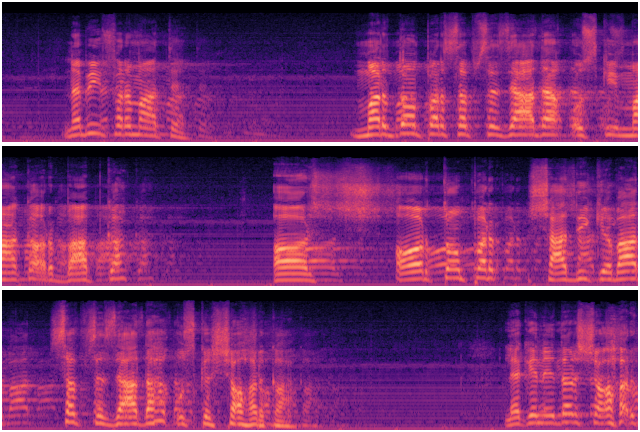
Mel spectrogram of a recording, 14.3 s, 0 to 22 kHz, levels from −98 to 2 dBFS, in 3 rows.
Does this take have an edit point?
no; 0 cuts

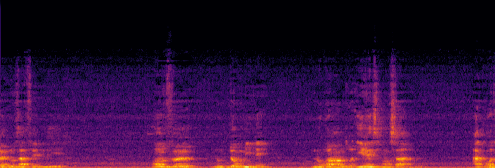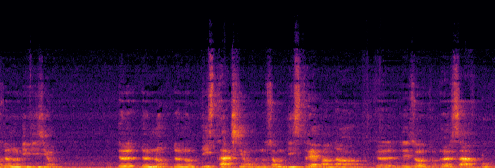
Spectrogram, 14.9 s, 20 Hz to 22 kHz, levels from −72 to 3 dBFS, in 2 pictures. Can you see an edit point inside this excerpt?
no; 0 cuts

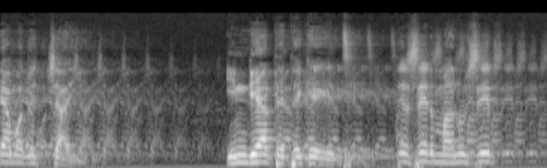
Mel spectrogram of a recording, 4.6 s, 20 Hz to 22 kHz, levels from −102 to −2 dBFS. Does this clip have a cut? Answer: yes; 1 cut; at 3.4 s

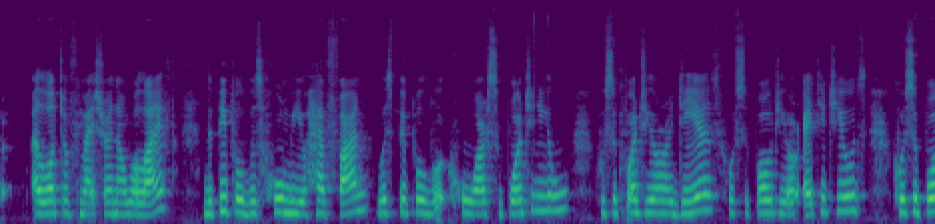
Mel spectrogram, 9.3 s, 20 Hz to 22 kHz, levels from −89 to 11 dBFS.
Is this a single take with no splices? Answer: yes; 0 cuts

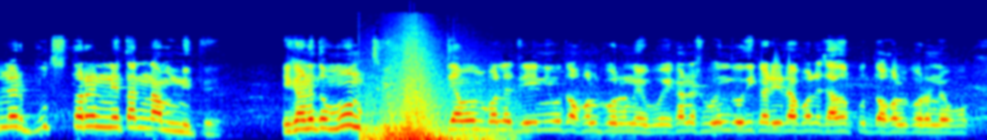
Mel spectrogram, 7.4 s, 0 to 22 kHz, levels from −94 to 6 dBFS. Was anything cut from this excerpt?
yes; 1 cut; at 3.3 s

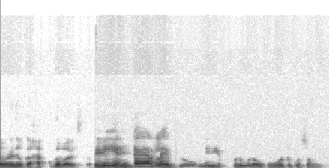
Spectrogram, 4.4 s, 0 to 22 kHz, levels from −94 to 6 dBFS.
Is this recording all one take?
no; 1 cut; at 1.3 s

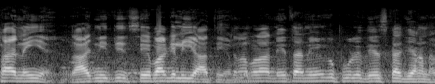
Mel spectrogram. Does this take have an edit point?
yes; 1 cut; at 2.4 s

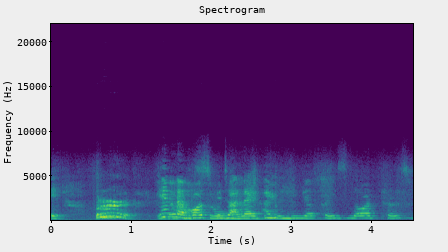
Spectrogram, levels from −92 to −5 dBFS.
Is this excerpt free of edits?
no; 1 cut; at 2.8 s

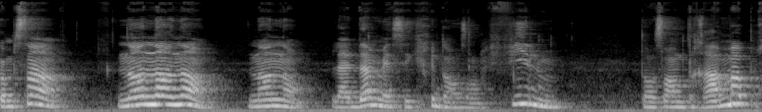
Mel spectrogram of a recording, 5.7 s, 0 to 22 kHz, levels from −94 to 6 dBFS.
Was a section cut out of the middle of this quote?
no; 0 cuts

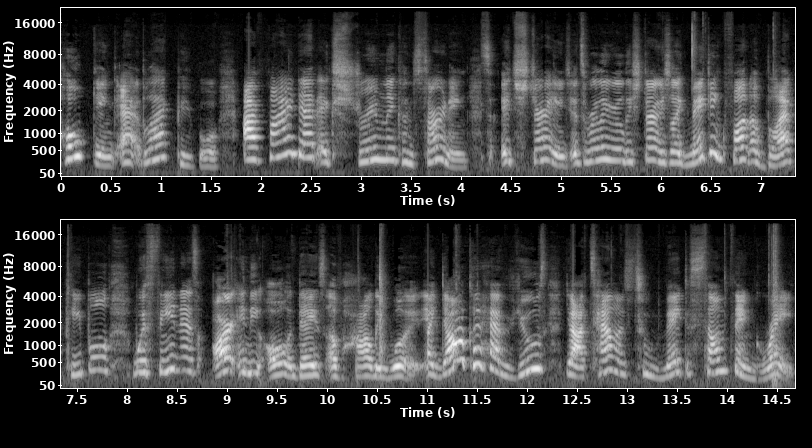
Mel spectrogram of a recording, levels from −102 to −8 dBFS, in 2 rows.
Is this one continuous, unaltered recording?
no; 2 cuts; at 4.2 s, 10.9 s

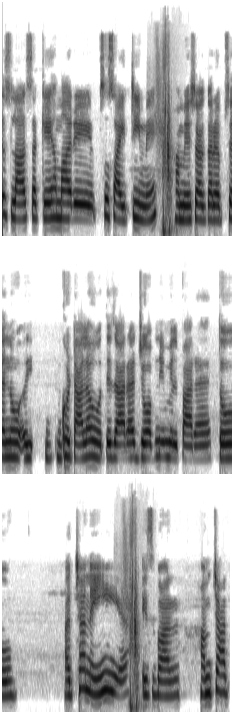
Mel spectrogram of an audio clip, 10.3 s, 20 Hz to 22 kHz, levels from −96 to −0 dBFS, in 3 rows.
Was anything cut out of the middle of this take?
yes; 2 cuts; at 2.4 s, 8.8 s

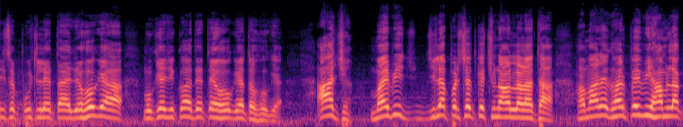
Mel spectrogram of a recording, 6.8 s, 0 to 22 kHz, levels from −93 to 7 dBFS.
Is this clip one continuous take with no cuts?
no; 1 cut; at 2.9 s

